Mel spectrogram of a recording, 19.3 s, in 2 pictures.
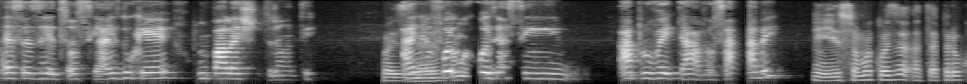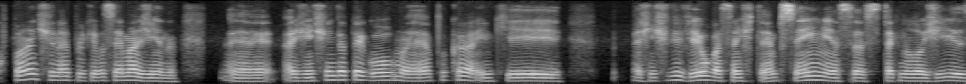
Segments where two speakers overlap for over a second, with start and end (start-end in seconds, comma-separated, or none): none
